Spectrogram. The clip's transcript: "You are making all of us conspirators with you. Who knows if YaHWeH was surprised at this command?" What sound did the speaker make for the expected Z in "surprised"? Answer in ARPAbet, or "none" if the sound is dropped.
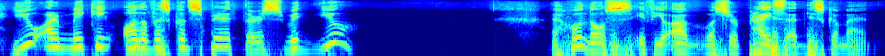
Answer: S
